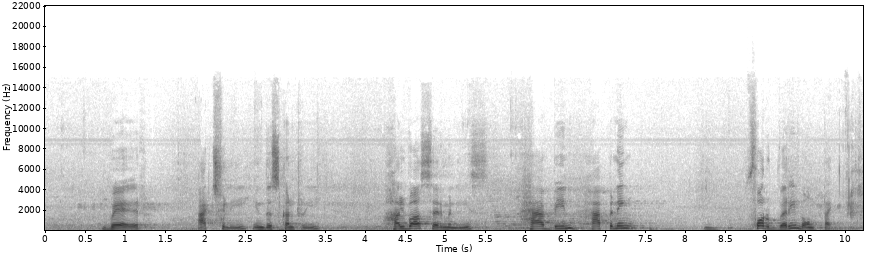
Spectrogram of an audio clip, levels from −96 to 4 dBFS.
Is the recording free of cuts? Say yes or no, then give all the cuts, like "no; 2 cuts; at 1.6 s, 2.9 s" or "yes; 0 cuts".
yes; 0 cuts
